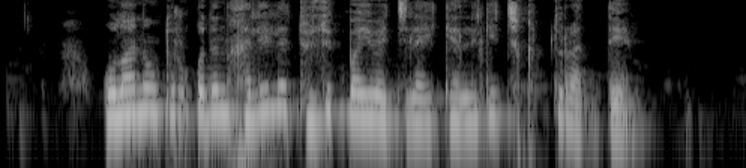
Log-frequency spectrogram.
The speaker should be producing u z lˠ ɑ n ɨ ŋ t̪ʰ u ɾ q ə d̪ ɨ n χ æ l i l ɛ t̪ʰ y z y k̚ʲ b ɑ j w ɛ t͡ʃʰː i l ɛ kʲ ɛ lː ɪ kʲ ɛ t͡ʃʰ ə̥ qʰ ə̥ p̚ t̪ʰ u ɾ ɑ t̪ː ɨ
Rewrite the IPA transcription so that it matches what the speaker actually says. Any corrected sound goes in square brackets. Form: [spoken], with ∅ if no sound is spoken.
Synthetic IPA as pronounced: u [∅] lˠ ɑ n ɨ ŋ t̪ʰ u ɾ q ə d̪ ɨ n χ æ l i l ɛ t̪ʰ y z y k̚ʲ b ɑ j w ɛ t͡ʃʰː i l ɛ kʲ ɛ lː ɪ kʲ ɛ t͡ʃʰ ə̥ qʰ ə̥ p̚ t̪ʰ u ɾ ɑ t̪ː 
